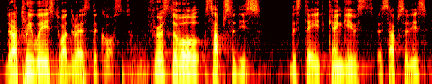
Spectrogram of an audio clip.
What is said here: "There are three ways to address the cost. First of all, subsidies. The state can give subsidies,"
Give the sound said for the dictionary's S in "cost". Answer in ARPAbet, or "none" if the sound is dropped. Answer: S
